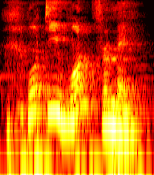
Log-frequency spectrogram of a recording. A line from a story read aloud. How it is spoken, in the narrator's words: I shouted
